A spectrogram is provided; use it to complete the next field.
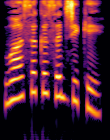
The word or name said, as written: ವಾಸಕಸಜ್ಜಿಕೆ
